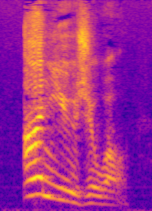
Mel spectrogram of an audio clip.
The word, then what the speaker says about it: unusual: Okay, now try unusual. Un-u-ju-ol. Unusual. Like that.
